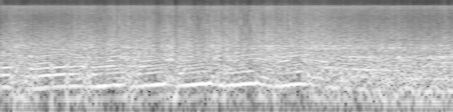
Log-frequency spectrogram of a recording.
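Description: A snowmobile engine revs loudly up close, rising and falling in pitch.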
